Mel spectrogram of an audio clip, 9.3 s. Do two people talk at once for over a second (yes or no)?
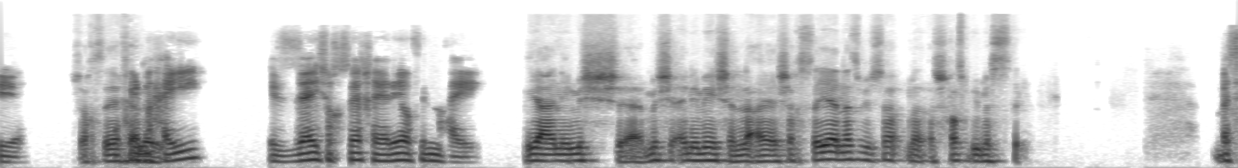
no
